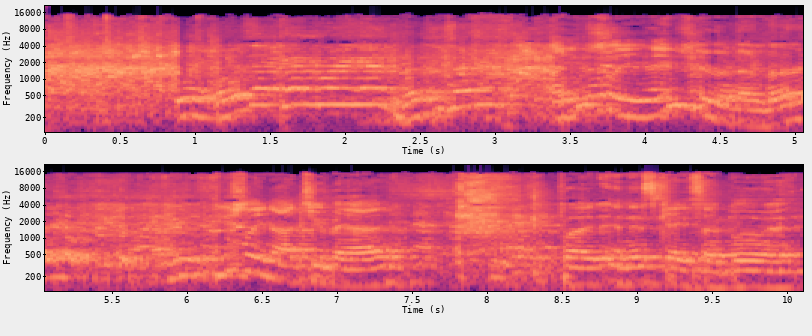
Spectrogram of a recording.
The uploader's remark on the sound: the audio from the game portion of his stand-up show at The American Comedy Co in San Diego, CA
